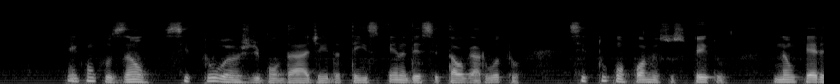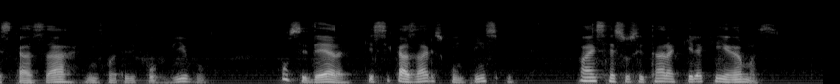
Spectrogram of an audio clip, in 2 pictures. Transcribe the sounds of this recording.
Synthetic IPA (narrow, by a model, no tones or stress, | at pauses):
ẽj̃kõkluzɐ̃w̃sɪt̪uɐ̃ʒʊd͡ʒɪbõd̪ad͡ʒɪaĩnd̪ɐt̪ẽj̃spẽnɐd̪esɪt̪awɡaɾot̪ʊ | sɪt̪ukõfɔɾmɪʊsuspejt̪ʊ | nɐ̃w̃kɛɾɪskazaɾẽkwɐ̃nt̪ʊelɪfoɾvivʊ | kõsid̪ɛɾɐkɪsɪkazaɾɪskõũpɾĩsi̥pɪ | vajshesusit̪aɾakelɪakẽj̃ɐ̃mɐs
